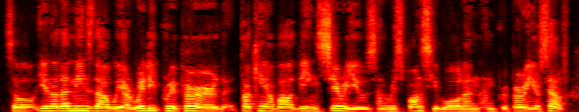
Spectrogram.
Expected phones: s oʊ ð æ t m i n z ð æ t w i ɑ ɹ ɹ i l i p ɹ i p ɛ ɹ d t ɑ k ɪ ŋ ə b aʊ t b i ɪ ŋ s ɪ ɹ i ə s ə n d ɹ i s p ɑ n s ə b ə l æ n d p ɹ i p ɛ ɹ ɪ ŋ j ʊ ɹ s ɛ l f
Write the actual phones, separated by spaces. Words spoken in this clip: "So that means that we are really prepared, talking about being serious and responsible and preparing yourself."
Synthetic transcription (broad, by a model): s oʊ ð æ t m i n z ð æ t w i ɑ ɹ ɹ i l i p ɹ i p ɛ ɹ d t ɑ k ɪ ŋ ə b aʊ t b i ɪ ŋ s ɪ ɹ i ə s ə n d ɹ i s p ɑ n s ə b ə n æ n p ɹ i p ɛ ɹ ɪ ŋ j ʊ ɹ s ɛ l f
